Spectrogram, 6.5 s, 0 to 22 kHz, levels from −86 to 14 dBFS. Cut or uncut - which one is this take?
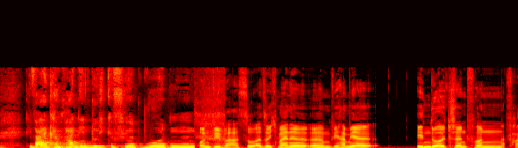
cut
